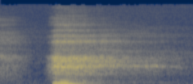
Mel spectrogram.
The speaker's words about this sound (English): Another deep breath. Let it all out this time.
